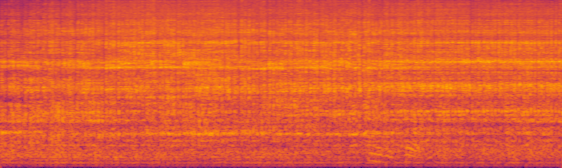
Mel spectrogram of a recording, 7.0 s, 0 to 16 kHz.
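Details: Modified car at 2,000 RPM on the road: harsh, loud rasp with rough fast flutter, very loud from the intake, belt still on, RPM dependent; cause unknown, owner hopes something loose, fears block or head.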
